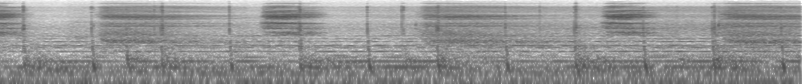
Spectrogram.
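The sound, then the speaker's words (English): Deep circular breathing with no pause between inhale and exhale: slow, rushy breaths swell and fade in a steady repeating cycle, a few stronger ones standing out, over a soft sustained tonal background. “Ten more. Fully in. Let it go. Nice, deep, circular breaths.”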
